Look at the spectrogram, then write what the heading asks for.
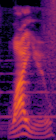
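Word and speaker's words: Roaille: post-game and watching cutscenes for Realm Reborn, was Waiu, which is spelled R-O-A-I-L-L-E.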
